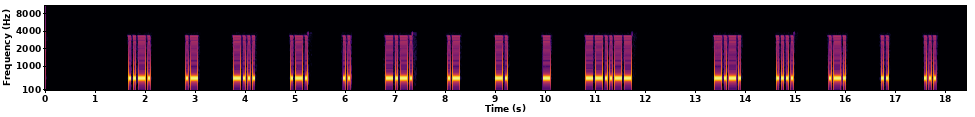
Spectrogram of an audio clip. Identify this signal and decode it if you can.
Morse code, heard as a keyed tone, about 25 wpm, spaced as for 10 wpm, 550 Hz. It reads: FABRICANT, CHRIS
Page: news headlines in morse code at 10 wpm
